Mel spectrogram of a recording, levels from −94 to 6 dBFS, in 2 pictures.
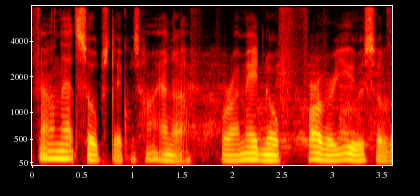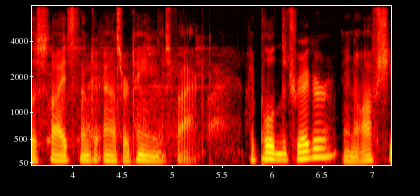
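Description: From 1.35 to 5.71 s, feedback echo between two devices sends the speech around a loop, so it returns roughly every third of a second, thinner, ringing, and about 19 dB below the speech.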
